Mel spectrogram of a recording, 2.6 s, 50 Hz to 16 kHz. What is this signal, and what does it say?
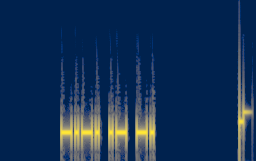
Morse code, heard as a keyed tone, about 36 wpm, 700 Hz. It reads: CAN
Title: Sets of 2 Words - New Word Drill - 35wpm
